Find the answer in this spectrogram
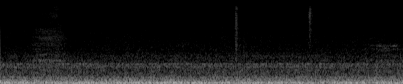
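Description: Steady low rumble of an SUV's engine and tyres, heard from inside the cabin as it rolls slowly and turns through a parking lot, with a couple of faint clicks about halfway through.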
